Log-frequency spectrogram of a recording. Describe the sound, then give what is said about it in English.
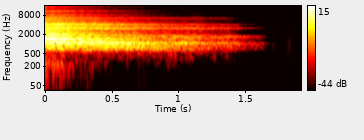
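A deep exhale through the mouth: one long, breathy rush of air lasting about a second and a half, strongest at the start and fading steadily until it stops, with no talking. “And now exhale out through your mouth.”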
